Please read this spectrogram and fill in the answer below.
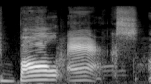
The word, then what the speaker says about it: bollocks: It's ball axe, okay? Ball axe.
